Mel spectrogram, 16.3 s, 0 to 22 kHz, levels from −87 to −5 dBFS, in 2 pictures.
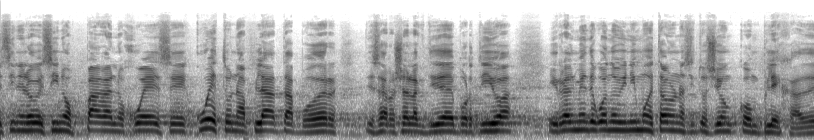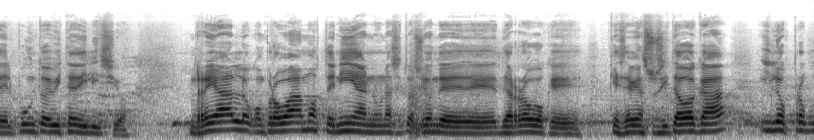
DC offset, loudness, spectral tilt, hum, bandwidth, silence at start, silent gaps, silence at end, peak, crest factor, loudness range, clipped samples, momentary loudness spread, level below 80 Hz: under 0.1%; -14 LUFS; -5.5 dB/octave; none; 13.5 kHz; 0 s; none; 0 s; 0 dBFS; 14 dB; 2 LU; under 0.1%; 9 LU; -54 dBFS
